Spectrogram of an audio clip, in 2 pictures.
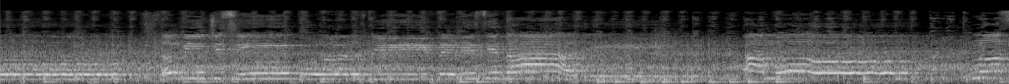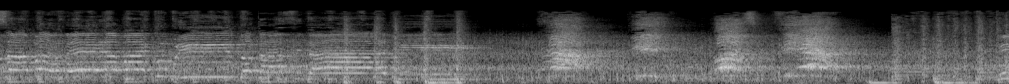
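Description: A samba-enredo carnival song plays loud and continuous, a massed chorus of voices singing over steady percussion and deep bass pulses, with a lively, crowd-like energy throughout.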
